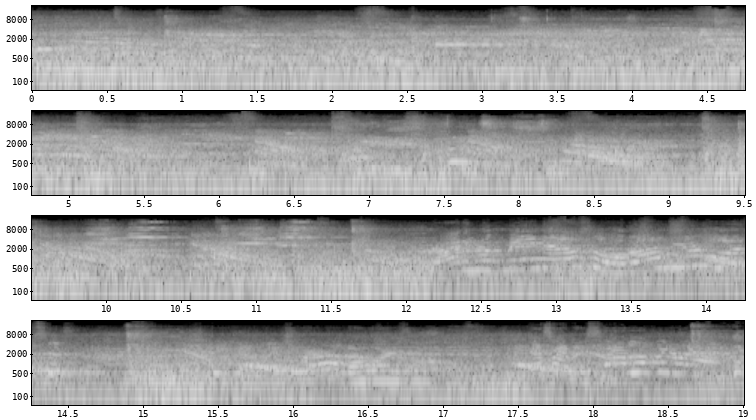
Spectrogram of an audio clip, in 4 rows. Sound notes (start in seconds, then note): 5.8 shooting sounds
